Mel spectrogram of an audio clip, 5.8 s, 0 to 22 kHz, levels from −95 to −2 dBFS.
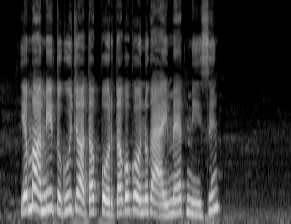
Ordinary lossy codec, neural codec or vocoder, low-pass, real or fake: none; none; none; real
